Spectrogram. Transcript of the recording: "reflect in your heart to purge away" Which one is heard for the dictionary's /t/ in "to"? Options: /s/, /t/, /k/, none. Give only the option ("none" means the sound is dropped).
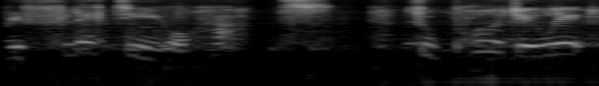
/s/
